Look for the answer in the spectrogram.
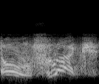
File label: damaged aa, mood low, speech tur; War Thunder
